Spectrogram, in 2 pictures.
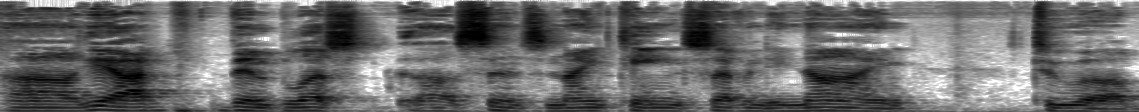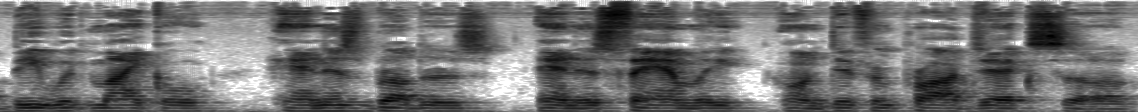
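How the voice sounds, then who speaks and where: An older man reminiscing as an interview guest in a measured, modest, hesitant way. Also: on the low side, level tone, a little mellow. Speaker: interview guest, tour manager. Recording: faint background noise.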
